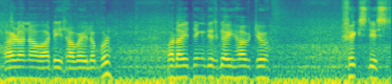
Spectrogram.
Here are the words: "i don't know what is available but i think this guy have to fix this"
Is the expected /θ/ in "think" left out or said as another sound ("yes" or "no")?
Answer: yes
